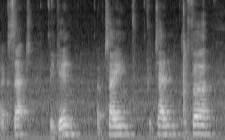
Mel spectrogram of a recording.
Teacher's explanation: it's normally the second syllable that's stressed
